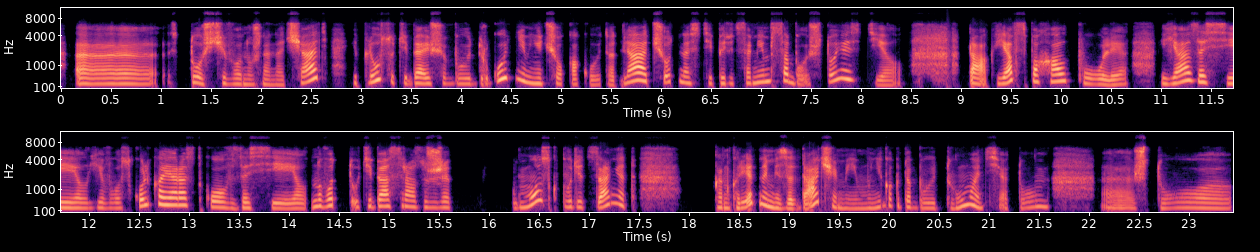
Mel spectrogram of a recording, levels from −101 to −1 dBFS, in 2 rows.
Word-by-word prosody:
э, 185 -1 +2
с - - -11
то, 220 -3 0
с - - +4
чего 180 -3 +2
нужно 170 0 -5
начать. 215 - +4 0.2
И 210 - -9
плюс 255 +6 0
у - - -6
тебя 200 -3 +2
еще 195 +1 0
будет 185 -1 -9
другой 350 +6 +2
дневничок 200 - -1
какой-то 160 -2 -7
для 275 +8 +9
отчетности 230 -7 -2
перед 195 -2 -6
самим 220 +4 -3
собой: 270 -5 -2
"Что 260 - -2
я 350 +1 +2
сделал? 150 - -7 0.6
Так, - - +4
я - - +7
вспахал 260 +1 +2
поле, 175 -4 -2 0.3
я 205 +10 +4
засеял 190 -8 0
его, 180 0 -9
сколько 250 +10 0
я 275 -1 +7
ростков 205 -8 +1
засеял?" 170 -1 -3
Ну 225 +2 -1
вот 255 +2 0 0.2
у - - -6
тебя 235 +2 +3
сразу 215 -4 -4
же 195 0 +4 0.6
мозг 245 - -1
будет 205 -2 -5
занят 270 - +1 0.7
конкретными 190 - 0
задачами, 170 - +3
и - - -11
ему 165 +1 -10
некогда 205 +3 -6
будет 175 -3 -10
думать 210 +3 -3
о - - -6
том, 210 +5 -10 0.5
э, 90 -1 -8
что, 175 - -3
195 Hz, 140 wpm, -24 LUFS, 175-235 Hz, 0.7 s, для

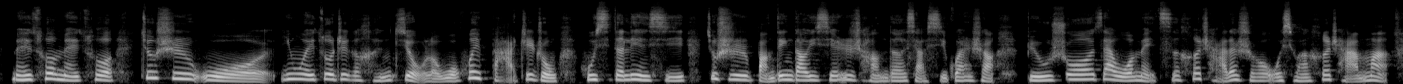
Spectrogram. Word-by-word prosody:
没 215 0 +5
错 260 +4 +2
没 200 -5 +2
错， 195 -1 0 0.3
就 300 -1 +2
是 265 -3 +2
我 155 - +2
因 245 +2 +1
为 225 -2 +4
做 235 +1 +2
这 230 +1 -1
个 200 -1 -4
很 175 -1 -4
久 200 -8 +1
了， 135 -2 -2
我 150 +4 0
会 295 +7 +2
把 280 +2 -5
这 230 0 -1
种 160 -8 +2 0.2
呼 220 -1 +1
吸 220 0 -2
的 215 -2 +3
练 215 -1 +4
习 185 -2 -2 0.2
就 135 - -1
是 215 +2 +2
绑 165 -7 -1
定 210 +4 +3
到 200 -2 +3
一 200 - +2
些 200 +1 -2
日 215 - -1
常 155 -6 -5
的 165 +1 -2
小 - - -4
习 145 - -5
惯 180 +2 -2
上。 - - -2 0.3
比 190 - -1
如 185 +2 +4
说 230 +3 +2
在 230 -1 +1
我 180 -2 +3
每 180 -5 -2
次 205 - -6
喝 260 +7 -4
茶 180 -8 -5
的 205 +2 +2
时 195 -4 -5
候 170 -1 -3
我 170 +2 -3
喜 180 - -3
欢 160 -1 -3
喝 220 +4 -2
茶 220 - -1
嘛， 185 -3 0
200 Hz, 245 characters per minute, -22 LUFS, 175-225 Hz, 0.3 s, 没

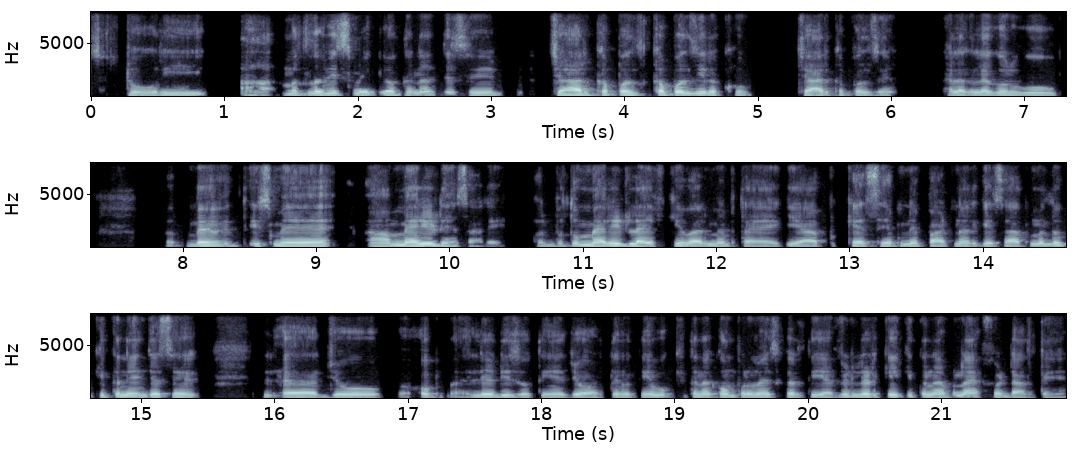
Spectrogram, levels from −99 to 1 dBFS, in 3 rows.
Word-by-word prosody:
story 110 +1 -2 0.3
हाँ, 130 +1 -6
मतलब 140 +4 +2
इसमें 145 +1 +2
क्या 125 - 0
होता 120 -2 0
है - - -3
ना 155 - +1
जैसे 125 -1 -1 0.4
4 120 -2 +5
कपल्स 120 -1 +2
कपल्स 140 +3 +5
ही 145 - +4
रखो, 120 +2 -2 0.4
4 110 0 +2
कपल्स 100 -1 -4
हैं, 100 - -5 0.4
अलग-अलग 105 +3 +1
और 120 - +1
वो 120 0 -2 0.7
अ, - - -9
मेरे 120 0 +4 0.2
इसमें 120 +1 +5 0.3
अ, 110 -1 +1
मैरिड 120 +1 +6
हैं 105 -1 -2
सारे 95 0 -9 0.3
और 120 - -8
वो 120 +1 -9
तो 130 - +1
मैरिड 120 +1 +4
लाइफ 115 -1 +4
के 120 - +1
बारे 110 -1 +4
में 105 0 0
बताया 100 -1 -5
है 95 -1 -5
कि 105 +2 -3
आप 100 0 -2 0.2
कैसे 105 +2 +1
अपने 105 -1 -1
पार्टनर 100 0 -1
के 110 +1 -1
साथ 105 +1 0
मतलब 110 +1 0
कितने 115 -1 +1
जैसे 115 +1 +1
अ, - - -9 0.9
जो 100 0 +1 0.4
अ, - - +2 0.3
लेडीज़ 105 -1 0
होती 100 0 -5
हैं, 100 0 -1
जो 100 0 +1
औरतें 105 0 -6
होती 100 +2 -4
हैं, 110 - +1
वो 110 - -1
कितना 110 0 -2
कंप्रोमाइज़ 105 0 0
करती 105 +1 -3
है, 105 - +1
या 100 - -1
फिर 110 -1 -2
लड़के 110 +1 0
कितना 110 -1 -2
अपना 105 0 -1
एफर्ट 105 +1 -4
डालते 100 0 -5
हैं 105 +2 -16
110 Hz, 190 wpm, -24 LUFS, 105-120 Hz, 0.9 s, मैरिड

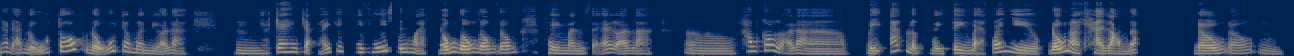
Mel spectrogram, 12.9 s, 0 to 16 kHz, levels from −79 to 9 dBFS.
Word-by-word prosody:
nó 290 - -3
đã 210 - -4
đủ 220 +2 -1
tốt, 360 +8 +4
đủ - - +3
cho 300 - -1
mình 210 -7 -3
gọi 155 -1 -3
là, 175 -4 -5 0.5
ừm, 180 -2 -6
mà 180 - -10
trang 270 0 +3
trải - - 0
cái 295 +5 -4
chi 255 - -3
phí 265 +1 -6 0.2
sinh 250 - 0
hoạt 250 -2 -3
đúng, 210 +8 +5
đúng, 220 +3 +7
đúng, 220 +1 +3
đúng 220 +3 0 0.3
thì 195 -3 +1
mình 175 -2 -3
sẽ, - - -7
gọi 170 -5 +1
là, 170 0 -6 0.3
ờ, - - -11 0.6
hông 315 - +2
có, 370 0 +5
gọi - - -2
là, 160 -4 -3 0.3
bị 175 0 +2
áp 325 +3 -2
lực - - +1
về 170 - -2
tiền 200 -3 +1
bạc - - -1
quá 255 +2 +4
nhiều. 205 - -1
Đúng 215 +7 +8
rồi, 195 - +4
hài 180 -3 +3
lòng 160 -3 +1
đó, - - +1 0.6
đúng, 180 +3 +3
đúng, 185 +3 -6
ừm. 150 -3 -13
205 Hz, 220 wpm, -22 LUFS, 175-260 Hz, 0.6 s, Đúng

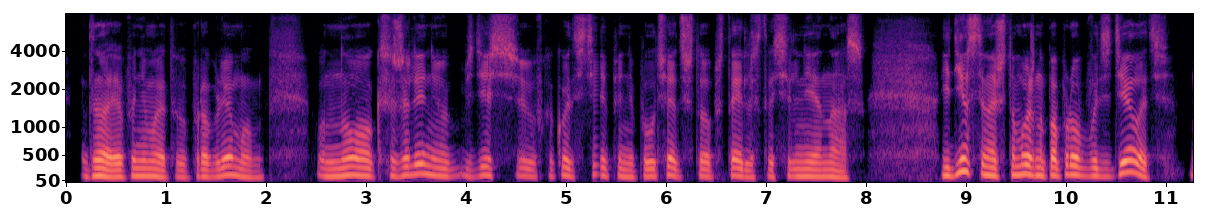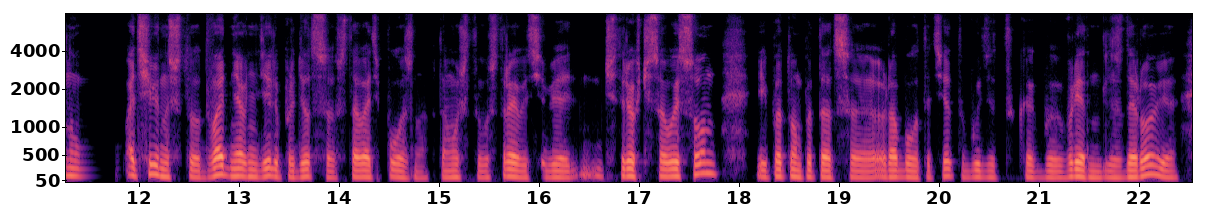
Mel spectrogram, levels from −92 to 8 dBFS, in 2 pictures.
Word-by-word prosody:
Да, 135 +1 +5
я 120 0 +6
понимаю 135 -1 +1
твою 115 0 -7
проблему, 125 -1 0 0.5
но, 140 +2 +3
к - - -15
сожалению, 150 0 0 0.2
здесь, 140 +3 -4
э, 135 -3 -5
в 120 - -19
какой-то 130 -1 -4
степени 135 -6 -5
получается, 130 +2 -1
что 130 - -4
обстоятельства 120 -1 -2
сильнее 125 +1 0
нас. 115 -4 -2 0.8
Единственное, 160 0 +4
что 135 +5 -3
можно 155 -3 +5
попробовать 140 -1 +3
сделать, 130 - +3 0.2
ну, 135 -3 -4 0.3
очевидно, 145 -1 +1
что 115 0 -3
2 140 +9 +5
дня 130 -3 +2
в - - -2
неделю 125 +1 0
придется 115 0 -3
вставать 115 +1 +1
поздно, 105 -4 -4
потому 115 0 -3
что 115 0 -10
устраивать 110 0 0
себе 110 -1 -2 0.3
четырёхчасовой 130 0 +2
сон 175 +5 -1 0.3
и 120 - -3
потом 120 0 0
пытаться 115 -1 0
работать- 115 -2 -1
это 130 -2 -4
будет, 110 -2 -5 0.2
как 115 -2 -4
бы, 105 0 -4
вредно 115 -2 +3
для 110 0 -5
здоровья. 120 +1 +2
125 Hz, 135 wpm, -24 LUFS, 115-140 Hz, 0.8 s, я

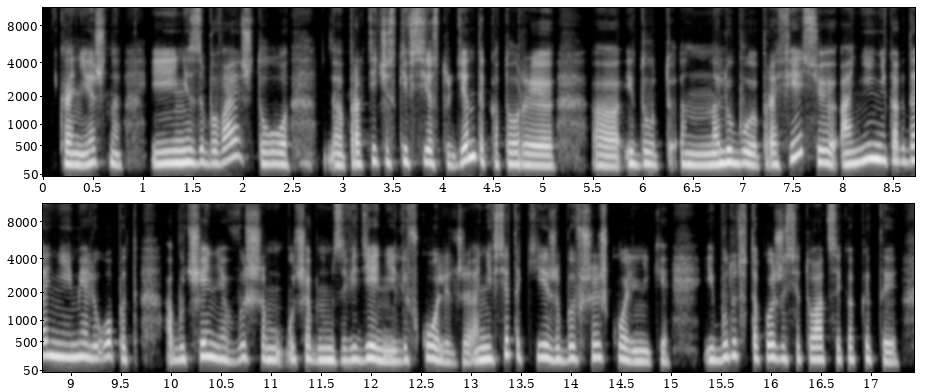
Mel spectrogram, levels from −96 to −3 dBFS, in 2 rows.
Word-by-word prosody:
Конечно. 185 0 +1 0.3
И 190 +1 +3
не 205 +1 +6
забывай, 215 +8 0
что, 185 -6 -2 0.4
э, 175 -1 0
практически 195 +5 -1
все 210 +1 0
студенты, 215 - +2
которые, 175 -3 +1 0.3
а, 155 -3 0
идут, 185 -2 -2
э, 185 - -6
на 175 0 +2
любую 195 -3 +3
профессию, 210 - +1
они 210 +8 +4
никогда 245 -1 +3
не 235 -3 +3
имели 225 -1 +2
опыт 210 -3 -4 0.2
обучения 200 +2 +1
в 160 - -11
высшем 205 -1 -2
учебном 190 -1 0
заведении 185 -1 +1
или 165 +4 -6
в 195 +2 -7
колледже. 155 -8 -1
Они 190 +4 +2
все 200 +9 -2
такие 220 -3 -2
же 195 - -1
бывшие 210 +4 -2
школьники 165 -7 -3 0.3
и 185 - -2
будут 230 +6 -1
в - - -9
такой 220 +1 +1
же 200 - -3
ситуации, 195 0 -2
как 195 +2 -7
и - - +2
ты. 160 -5 -4
195 Hz, 150 wpm, -21 LUFS, 180-215 Hz, 0.4 s, не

